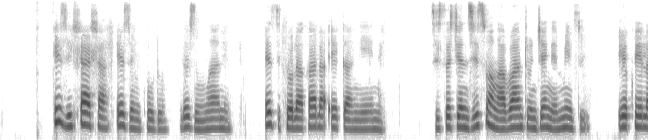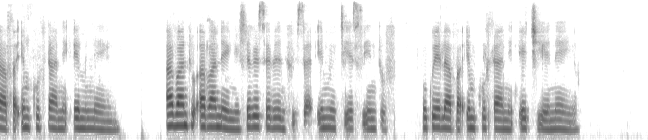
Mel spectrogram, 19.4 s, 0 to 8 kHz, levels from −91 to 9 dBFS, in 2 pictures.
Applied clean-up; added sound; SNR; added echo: neural mask model DeepFilterNet 3.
